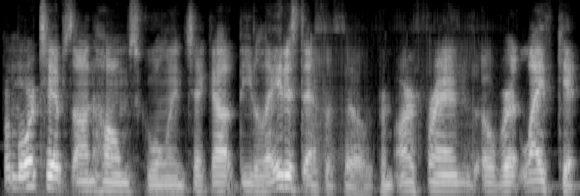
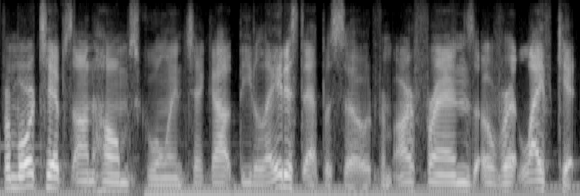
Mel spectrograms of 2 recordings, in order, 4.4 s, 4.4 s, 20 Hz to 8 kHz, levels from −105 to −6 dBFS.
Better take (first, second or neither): second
